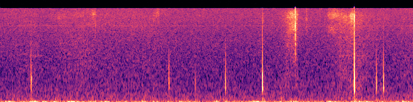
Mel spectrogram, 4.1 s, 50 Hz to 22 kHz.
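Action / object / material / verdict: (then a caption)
tap / silicone nail art mat / silicone / none. Long acrylic nails gently tap a thin, solid, flat pink silicone nail art mat lying on a table, with the hands briefly leaving the frame partway through. The taps are soft, short, dull clicks centered around 600 Hz that die away almost instantly. They are spread irregularly over a quiet, low background rumble.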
